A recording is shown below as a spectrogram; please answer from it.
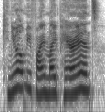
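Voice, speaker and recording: A man's voice: steady tone, measured pace, clear, resonant tone. A man voicing a crying, lost eight-year-old boy who pleads for help finding his parents. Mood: pleading. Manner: high, whimpering childlike pleading.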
